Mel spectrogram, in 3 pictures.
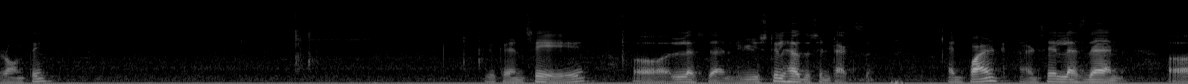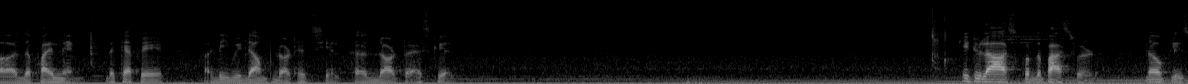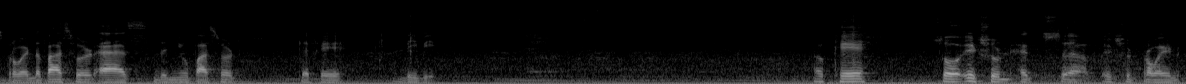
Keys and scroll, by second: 3.0 Return, 4.7 Up, 6.1 space, 12.5 ctrl+c, 14.1 alt+Tab, 21.3 Return, 23.4 alt+Tab, 27.6 ctrl+c, 32.2 Return.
